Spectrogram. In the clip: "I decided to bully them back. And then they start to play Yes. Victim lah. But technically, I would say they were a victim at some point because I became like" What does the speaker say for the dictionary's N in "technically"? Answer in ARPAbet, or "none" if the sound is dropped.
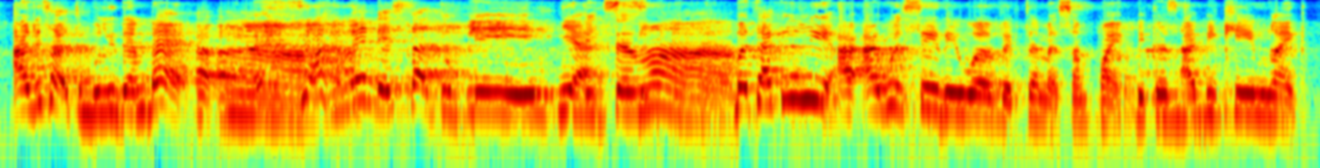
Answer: none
